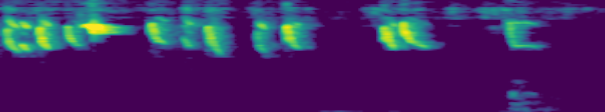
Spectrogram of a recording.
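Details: Black-capped white-eye, Papua 'wiklus' pleci, singing a quick string of high descending chirps in the morning, closing with one longer note and a brief low rattle.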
